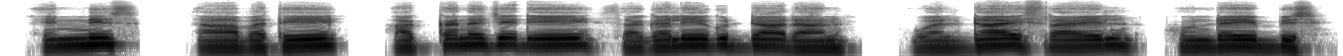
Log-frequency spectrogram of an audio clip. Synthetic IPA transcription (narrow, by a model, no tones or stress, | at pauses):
ʔɪnːɪs | ᶑaːbɐt̪eː | ɐkːɐnɐd͡ʒɛᶑe̞ːsɐɡɐle̞ːɡʊd̪ːaːᶑaːn | wɐld̪aːɪsɾaːʔɛlhʊnd̪ɐeːbːɪsɛ̥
